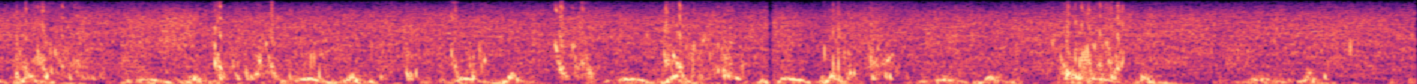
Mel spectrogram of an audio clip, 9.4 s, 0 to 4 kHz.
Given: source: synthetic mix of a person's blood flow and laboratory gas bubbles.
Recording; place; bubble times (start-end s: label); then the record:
Doppler ultrasound of blood flow; precordium
0.09-0.73 s: bubbles
1.42-2.33 s: bubbles
2.50-2.67 s: bubbles
2.70-2.91 s: bubbles
3.00-3.29 s: bubbles
3.62-4.05 s: bubbles
4.41-5.01 s: bubbles
5.48-6.12 s: bubbles
6.98-7.54 s: bubbles
8.81-9.05 s: bubbles
From the record:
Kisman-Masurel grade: 333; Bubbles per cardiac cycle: rolling drumbeat, 9 or more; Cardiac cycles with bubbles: 50 to 99%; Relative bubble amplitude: loud (0.450 to 0.775); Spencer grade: 3 (all of the cardiac periods contain showers or single bubble signals, but not dominating or overriding the cardiac motion signals); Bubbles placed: only in the low amplitude regions of the cardiac cycle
